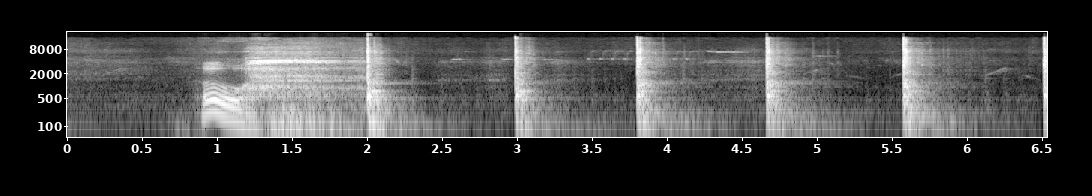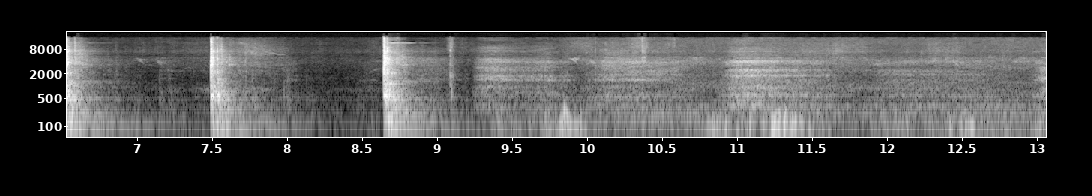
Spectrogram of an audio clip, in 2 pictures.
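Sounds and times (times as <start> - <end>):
hammer striking metal: 2.0 - 2.4, 3.0 - 7.9, 8.6 - 9.1.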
